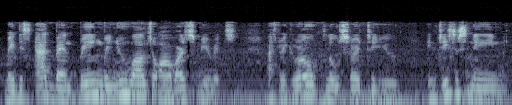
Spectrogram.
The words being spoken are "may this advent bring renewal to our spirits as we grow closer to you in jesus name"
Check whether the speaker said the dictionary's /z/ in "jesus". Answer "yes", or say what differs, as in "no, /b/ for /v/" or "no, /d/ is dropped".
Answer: no, /s/ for /z/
